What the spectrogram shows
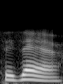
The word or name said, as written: Cesaire, Aime Fernand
